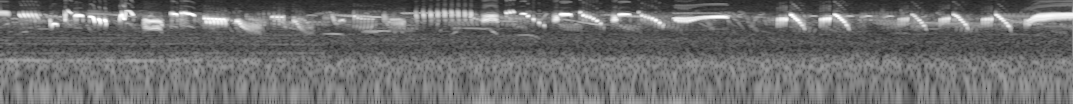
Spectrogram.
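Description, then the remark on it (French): A Eurasian skylark sings in flight, a rapid, unbroken stream of high, bubbling warbles and trills, clear, with a faint low rumble of wind or field noise beneath. “L'alouette des champs, qui chante en vol à toute allure.”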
